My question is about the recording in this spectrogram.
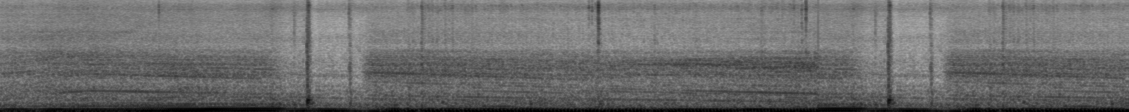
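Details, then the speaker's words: Differential under acceleration: heavy road rumble with a thin whine that slides in pitch, possibly from worn differential bearings (two side bearings, two in the pinion) eroded by humidity, use and wear debris. "esto puede ser por los baleros dentro de la calabaza existen cuatro uno en cada eje en dirección lateral y dos incluidos en el Piñón"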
